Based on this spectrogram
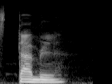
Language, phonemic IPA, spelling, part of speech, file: French, /stabl/, stable, adjective, Fr-stable.ogg
- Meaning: stable (relatively unchanging)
